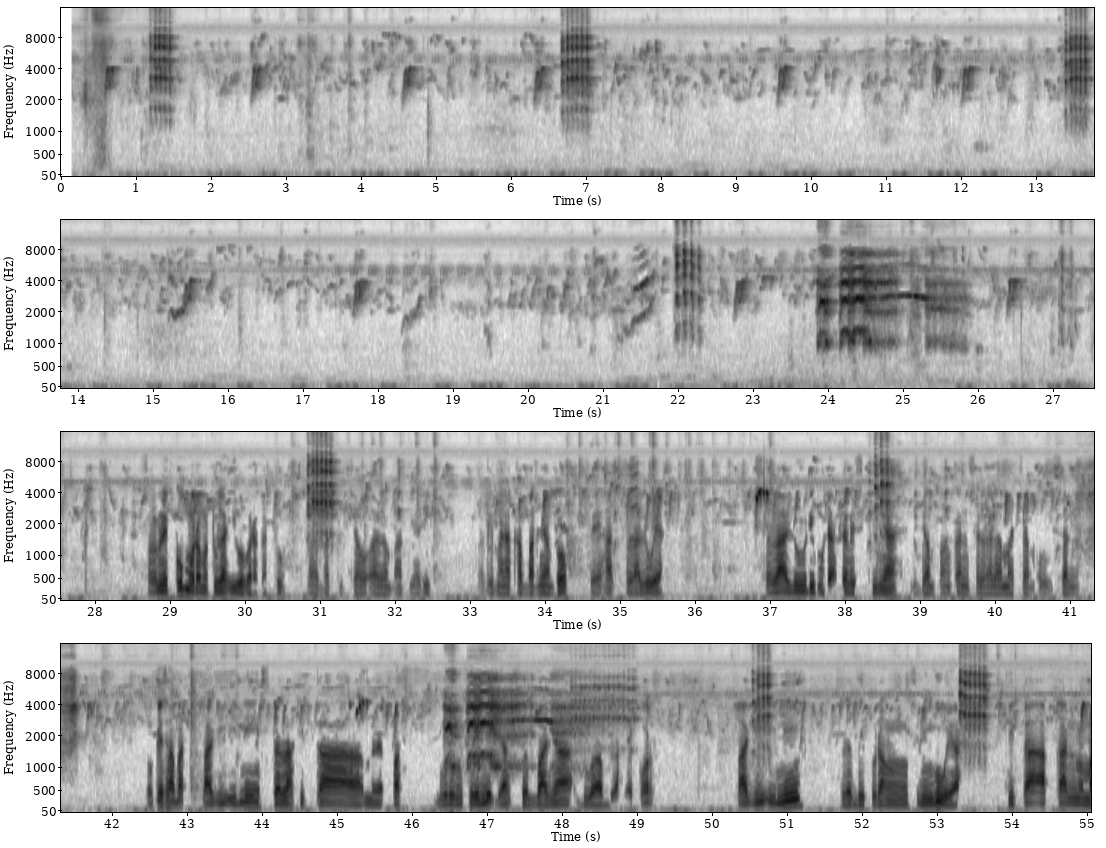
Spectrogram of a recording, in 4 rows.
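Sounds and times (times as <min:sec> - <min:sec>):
small birds chirping: 0:00.1 - 0:55.0
warbling bird call: 0:00.3 - 0:01.7, 0:06.2 - 0:08.1, 0:13.3 - 0:14.1, 0:20.3 - 0:55.0.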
